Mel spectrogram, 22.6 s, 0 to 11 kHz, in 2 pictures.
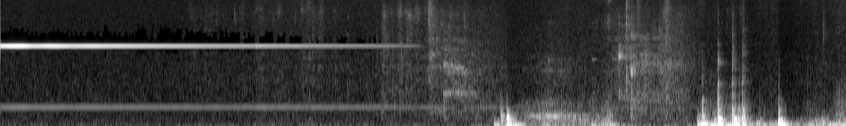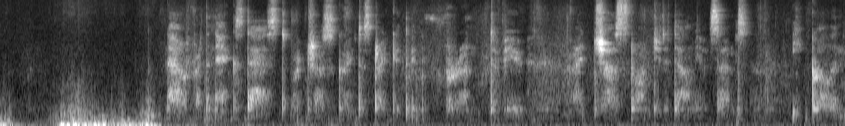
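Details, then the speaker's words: ASMR simulated cranial nerve exam, hearing test with 512 Hz and 128 Hz tuning forks (Rinne test): a struck fork rings with a clear, steady pure tone that slowly fades, then handling thumps and rustling. "Now, just tell me when you can no longer hear it. Okay. I'm going to do the same again with the 512 hertz one."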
